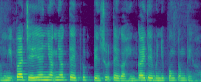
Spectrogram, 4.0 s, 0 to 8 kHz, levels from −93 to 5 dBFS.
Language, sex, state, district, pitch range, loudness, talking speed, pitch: Wancho, female, Arunachal Pradesh, Longding, 215-245 Hz, -17 LUFS, 210 wpm, 225 Hz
